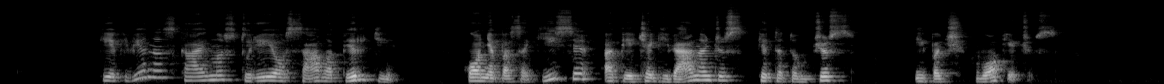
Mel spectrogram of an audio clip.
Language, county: Lithuanian, Alytus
